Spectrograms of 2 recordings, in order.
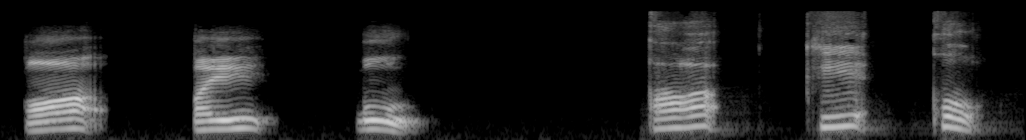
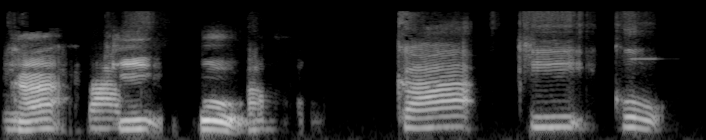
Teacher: Kalau qof nyentuh bagian lembut, kaf nyentuh bagian yang kerasnya.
